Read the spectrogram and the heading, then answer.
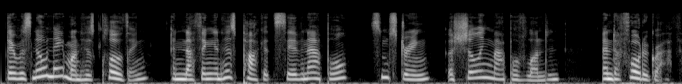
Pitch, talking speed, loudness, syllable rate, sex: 255 Hz, 220 wpm, -17 LUFS, 5.8 syllables/s, female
